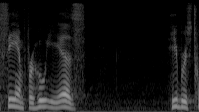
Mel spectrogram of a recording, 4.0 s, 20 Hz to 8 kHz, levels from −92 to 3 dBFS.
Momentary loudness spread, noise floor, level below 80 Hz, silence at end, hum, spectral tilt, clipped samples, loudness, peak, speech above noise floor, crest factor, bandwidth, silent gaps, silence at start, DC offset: 9 LU; -78 dBFS; -84 dBFS; 0 s; none; -7 dB/octave; under 0.1%; -44 LUFS; -30 dBFS; 34 dB; 16 dB; 7.6 kHz; none; 0 s; under 0.1%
